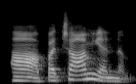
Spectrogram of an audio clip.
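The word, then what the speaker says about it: pacāmy annam: Pachami annam. Okay, as long as you're saying pachami annam, it's correct.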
